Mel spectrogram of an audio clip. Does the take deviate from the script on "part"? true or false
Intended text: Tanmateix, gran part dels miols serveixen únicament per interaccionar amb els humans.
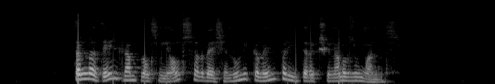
true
